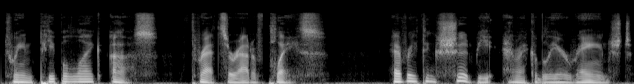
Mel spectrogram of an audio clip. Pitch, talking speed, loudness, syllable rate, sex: 100 Hz, 130 wpm, -19 LUFS, 4.9 syllables/s, male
